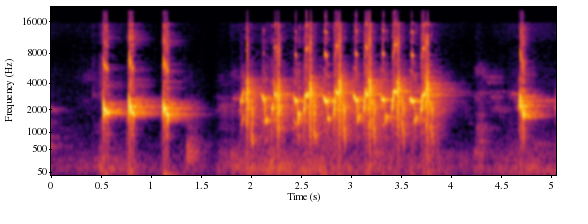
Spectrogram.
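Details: Yellow-vented bulbul, used as a lure for other birds: three clear chirps, then a quick bubbling warble, then more single chirps.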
